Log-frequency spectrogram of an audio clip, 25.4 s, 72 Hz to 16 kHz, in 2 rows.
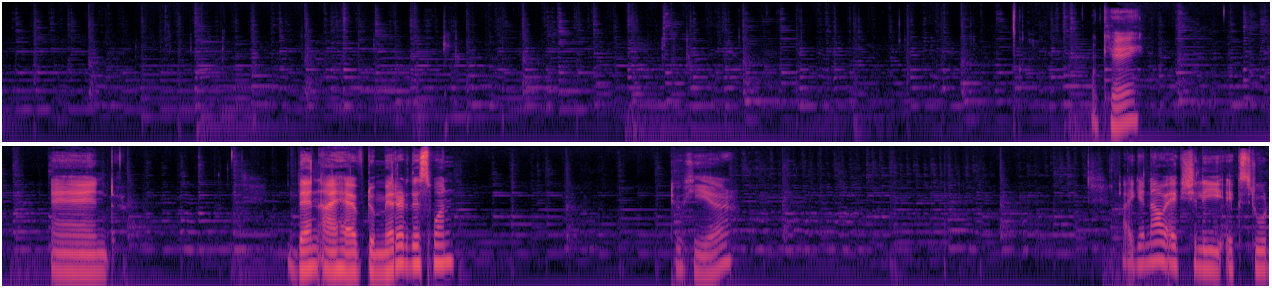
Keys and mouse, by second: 0.1 ctrl+c, 0.6 click, 1.9 c, 2.2 click, 3.2 click, 3.9 Tab, 4.6 middle click, 5.1 middle click, 5.8 ctrl+middle click, 6.7 Tab, 7.5 q, 8.4 q, 9.5 click, 10.6 Tab, 12.3 click, 15.0 s, 15.1 click, 15.9 q, 17.4 click, 18.5 q, 19.7 drag, 20.6 drag, 20.9 click, 21.3-21.8 drag, 21.3-21.8 middle drag, 21.3-21.8 right drag, 21.9 click, 22.1 Tab, 22.5 click, 22.5 middle click, 22.5 right click, 23.2 click, 23.5 shift+click, 23.9 s, 24.0 click, 24.7 drag.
